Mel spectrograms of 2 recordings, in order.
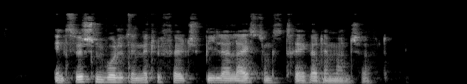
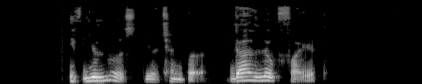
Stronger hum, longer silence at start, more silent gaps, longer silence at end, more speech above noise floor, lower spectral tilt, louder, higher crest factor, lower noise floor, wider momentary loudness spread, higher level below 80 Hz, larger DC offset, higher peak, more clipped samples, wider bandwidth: neither; second, 0.55 s vs 0.7 s; neither; second, 0.95 s vs 1.1 s; second, 62 dB vs 66 dB; second, -4 dB/octave vs -6.5 dB/octave; second, -22 LUFS vs -19 LUFS; about the same, 20 dB vs 20 dB; about the same, -84 dBFS vs -84 dBFS; about the same, 11 LU vs 11 LU; first, -48 dBFS vs -58 dBFS; neither; second, -4 dBFS vs 0 dBFS; neither; second, 11.5 kHz vs 16.5 kHz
